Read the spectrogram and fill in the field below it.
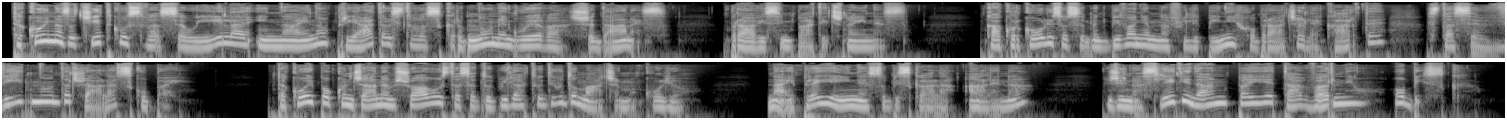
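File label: slovenian female narration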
